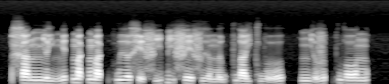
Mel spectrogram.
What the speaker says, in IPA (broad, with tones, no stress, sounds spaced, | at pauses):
x a˧ n ɲ ə˨˩ j ŋ e˦˥ t̚ m a˦˥ k̚ m a˦˥ k̚ h w ɨ˧ ə̯ x ḛ˧˨ f ḭ˧˥ ɓ i˧ f e˧ f ɨ˨˩ ə̯ m ə̰˧˥ w k w a˧ j k w o̰˧˥ | ŋ ḭ˧˨ ə̯ v ə˦˥ p̚ k w ɔ˧ n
